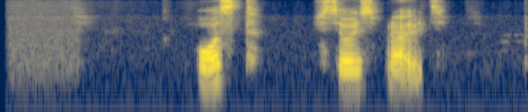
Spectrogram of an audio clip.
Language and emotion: Russian, neutral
